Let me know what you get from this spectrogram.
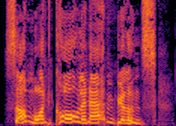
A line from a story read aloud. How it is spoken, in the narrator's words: shouted Mrs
